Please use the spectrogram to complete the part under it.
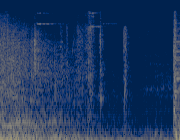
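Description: Gunfire in the horror video game Condemned: Criminal Origins: a loud burst of dense, rapid shots at the start and again at the end, with a rattling sustained crackle between.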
